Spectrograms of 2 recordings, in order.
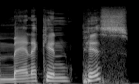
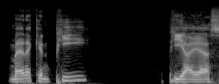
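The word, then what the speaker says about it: Manneken Pis: yes it's called the mannequin piss mannequin p pis i think it's french so you don't really pronounce cs on that uh and the people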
